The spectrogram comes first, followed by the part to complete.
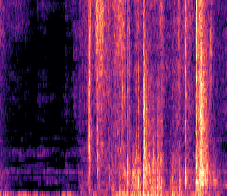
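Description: Paper pages of a coloring book rustling as they are leafed through. The rustling starts about a second in and ends with a sharp crackle of paper.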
